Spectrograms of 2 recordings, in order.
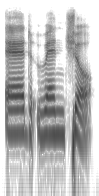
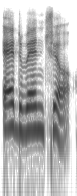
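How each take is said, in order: First: adventure slowly, broken into एड, वेन, चर; syllable-by-syllable dictation. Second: Said in the usual way. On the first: Shown as a demonstration. (Adventure को धीरे-धीरे, हिस्सों में तोड़कर बोलें) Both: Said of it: "three syllable word".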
